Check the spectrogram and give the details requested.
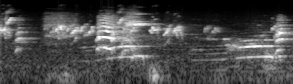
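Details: Palm cockatoo (Probosciger aterrimus) giving harsh, grating squawks and rasping chatter that repeat in quick bursts over a few seconds, with a couple of drawn-out, nasal tones between them.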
